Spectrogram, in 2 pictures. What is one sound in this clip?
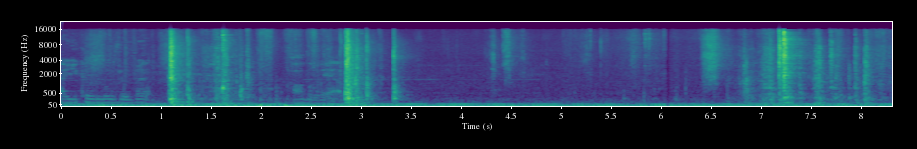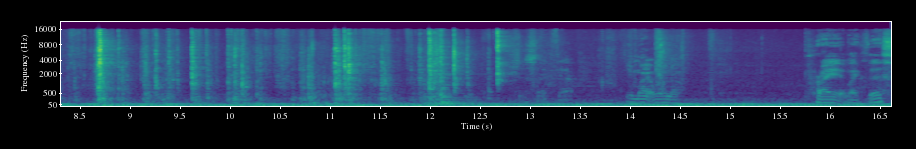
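Plastic trim panels clatter and knock as they are pulled out and handled.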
